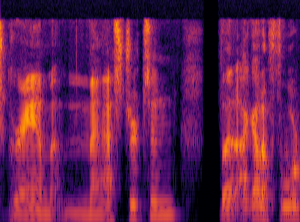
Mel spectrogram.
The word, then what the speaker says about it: Graham Masterton: always mispronounced his name I always put an S in there instead of the T I always called him Graham Masterson and it's Graham masterton but I got a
